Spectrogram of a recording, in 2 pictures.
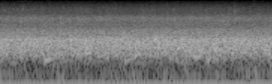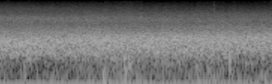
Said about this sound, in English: I always think there's something really quite therapeutic about walking next to a river. You get that lovely rushing, babbling sound of the water, the sound of the birds tweeting in the trees, and the odd bleat of a sheep or lamb in the background,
